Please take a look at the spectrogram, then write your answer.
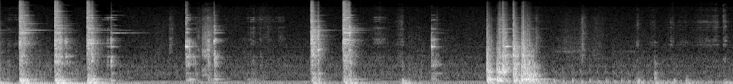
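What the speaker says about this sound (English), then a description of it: "I got a chisel and a hammer. We're just trying to break this apart." A hammer striking a chisel to break apart a front hub lock ring on a Mitsubishi Montero Gen 2.5, sharp metallic clanks in irregular bursts of two or three hits, loud and close.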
